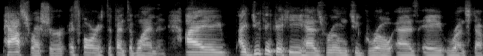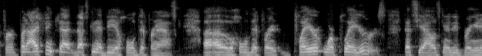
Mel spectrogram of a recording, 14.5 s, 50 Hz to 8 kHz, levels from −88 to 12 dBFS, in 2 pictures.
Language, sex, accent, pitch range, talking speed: English, male, American, 125-150 Hz, 200 wpm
